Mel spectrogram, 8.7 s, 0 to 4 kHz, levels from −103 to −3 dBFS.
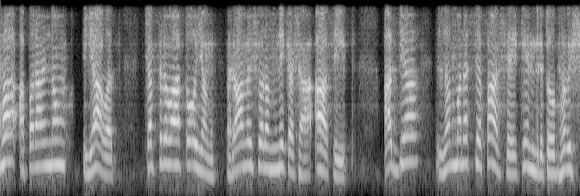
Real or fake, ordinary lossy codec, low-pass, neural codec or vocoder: fake; none; 3.6 kHz; codec, 16 kHz, 1.1 kbps, Voila-Tokenizer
